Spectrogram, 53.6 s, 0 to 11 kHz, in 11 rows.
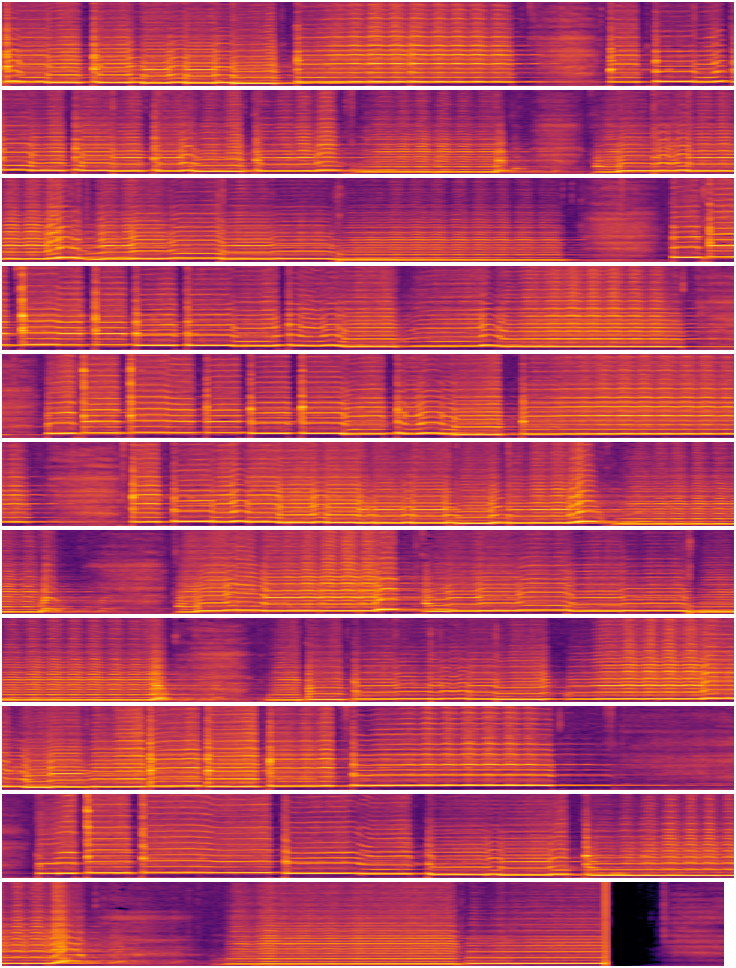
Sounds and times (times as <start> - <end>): Music: 0.0 - 52.9.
